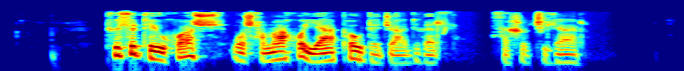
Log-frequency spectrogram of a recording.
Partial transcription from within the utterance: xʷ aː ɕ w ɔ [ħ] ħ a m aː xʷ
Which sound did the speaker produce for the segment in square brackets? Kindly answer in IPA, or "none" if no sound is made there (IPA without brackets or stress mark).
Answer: ɕ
